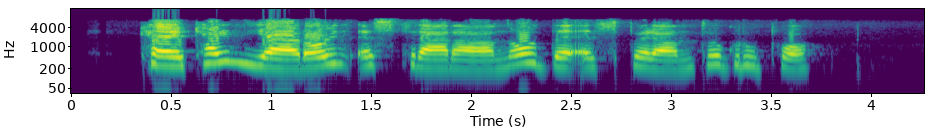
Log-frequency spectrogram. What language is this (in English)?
Esperanto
